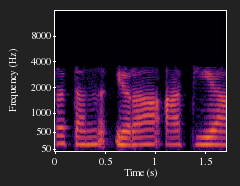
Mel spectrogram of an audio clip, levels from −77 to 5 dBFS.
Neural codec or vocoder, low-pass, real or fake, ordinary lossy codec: none; 14.4 kHz; real; AAC, 48 kbps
